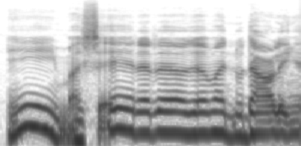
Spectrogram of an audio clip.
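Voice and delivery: high, sweet motherly greeting; lightly imitated mother; mom's voice. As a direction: coo like a doting mom. Voicing his mom.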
